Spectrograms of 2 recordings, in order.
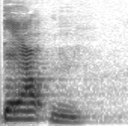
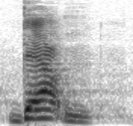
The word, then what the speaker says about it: Dalton: Dalton, Ohio. D-A-L-T-O-N. Dalton. They all pronounce it Doughton. No L. Doughton. They live in Doughton, Ohio.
